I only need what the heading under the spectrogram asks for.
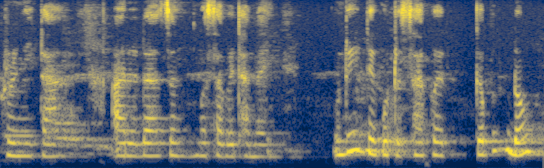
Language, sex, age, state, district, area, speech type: Bodo, female, 30-45, Assam, Udalguri, rural, spontaneous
